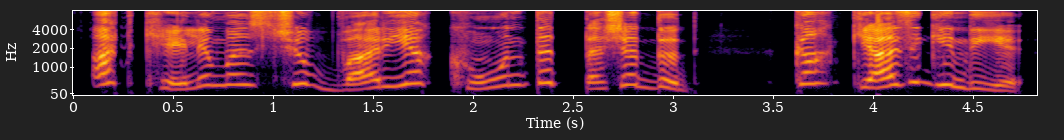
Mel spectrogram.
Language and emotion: Kashmiri, disgusted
